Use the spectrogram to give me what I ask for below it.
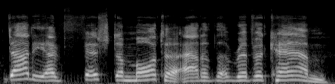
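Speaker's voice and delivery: high, slow put-on English child accent. Host quoting the boy in a hammed-up English child accent. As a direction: play an excited English boy telling his dad in a high, slow voice. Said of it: "Great accent".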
